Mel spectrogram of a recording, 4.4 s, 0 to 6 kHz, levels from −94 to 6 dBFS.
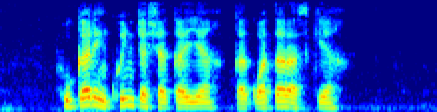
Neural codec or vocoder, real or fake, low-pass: none; real; 5.4 kHz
